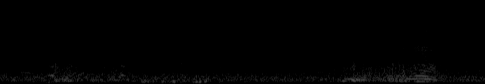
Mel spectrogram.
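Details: Russian Blue cat (Felis catus), snoring.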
